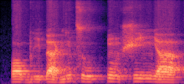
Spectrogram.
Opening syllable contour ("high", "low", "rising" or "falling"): low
